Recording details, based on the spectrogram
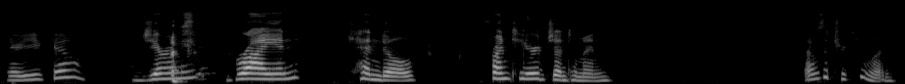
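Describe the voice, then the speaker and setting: A woman with a high voice hosts a quiz over a video call. She takes her time, lingering on names and answers. Her delivery is playful and expressive, mixing read questions with chatty asides. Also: slow, pauses often, no echo. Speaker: quiz host at a club meeting. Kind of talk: animated quiz reading with casual asides. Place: online video meeting. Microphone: video call microphone.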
